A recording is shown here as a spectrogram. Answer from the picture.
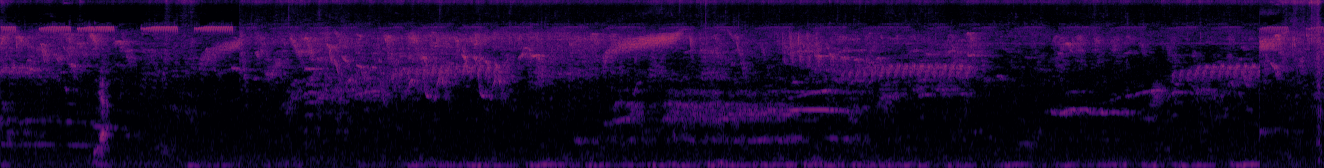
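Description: Faint outdoor ambience: birds chirping and trilling now and then, over a low rumble.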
